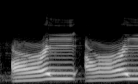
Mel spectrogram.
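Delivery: long drawn-out "আই, আই"; elongated letter sound. Shown as a demonstration. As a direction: stretch "আই" out slowly, throat sound. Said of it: "আর একটু চেষ্টা।". (টেনে লম্বা করে "আই" উচ্চারণ)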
